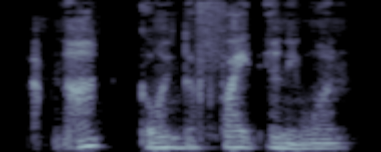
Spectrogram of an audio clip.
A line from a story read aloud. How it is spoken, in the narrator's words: Irwin all but whispered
